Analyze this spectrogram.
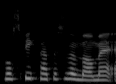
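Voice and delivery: soft, hurried aside; quiet composure. Acted. Nat wiping tears away before tending the horse, quiet composure. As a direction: set it aside softly and quickly. Character puts the matter off.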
